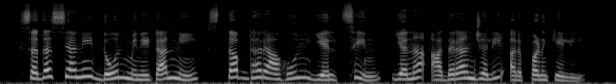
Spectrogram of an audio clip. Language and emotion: Marathi, neutral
